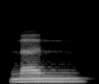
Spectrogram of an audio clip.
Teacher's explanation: tanwin itu persis sama dengan Nun ujung lidah ini nempel dengan yang di gusi langit-langit depan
